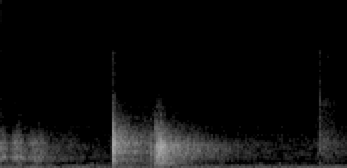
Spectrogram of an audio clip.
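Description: A kitchen knife cutting through bread and knocking on a cutting board: two sharp knocks close together about a second in.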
